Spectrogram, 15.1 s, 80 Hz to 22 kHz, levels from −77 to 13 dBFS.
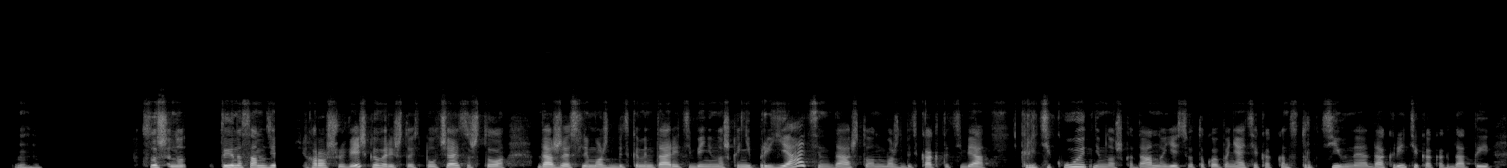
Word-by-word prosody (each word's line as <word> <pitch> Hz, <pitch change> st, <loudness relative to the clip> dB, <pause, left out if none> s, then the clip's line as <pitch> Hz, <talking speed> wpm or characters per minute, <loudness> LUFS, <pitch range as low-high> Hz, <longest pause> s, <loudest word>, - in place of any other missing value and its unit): Мгм. 195 Hz, -2 st, -8 dB, 1.0 s
Слушай, 230 Hz, -5 st, +3 dB
ну, 200 Hz, +1 st, +1 dB, 0.3 s
ты 225 Hz, +1 st, +9 dB
на 230 Hz, -, +6 dB
самом 225 Hz, -1 st, +3 dB
деле 230 Hz, +1 st, +4 dB, 0.2 s
очень 205 Hz, -, -19 dB
хорошую 230 Hz, -6 st, +2 dB
вещь -, -, +5 dB
говоришь. 200 Hz, -7 st, +1 dB
То -, -, -6 dB
есть, 175 Hz, 0 st, -7 dB
получается, 210 Hz, +5 st, +2 dB
что 185 Hz, -2 st, 0 dB, 0.3 s
даже 205 Hz, +3 st, +7 dB
если 205 Hz, 0 st, -1 dB
может 200 Hz, 0 st, -1 dB
быть 185 Hz, 0 st, -7 dB
комментарий 195 Hz, -1 st, +3 dB
тебе 185 Hz, 0 st, -5 dB
немножко 190 Hz, +1 st, -5 dB
неприятен, 195 Hz, -, +1 dB
да, 190 Hz, +5 st, +1 dB
что 185 Hz, -5 st, -9 dB
он 170 Hz, 0 st, -8 dB
может 180 Hz, 0 st, -7 dB
быть 175 Hz, -1 st, -11 dB
как-то 195 Hz, -3 st, -1 dB
тебя 180 Hz, 0 st, +1 dB, 0.3 s
критикует 220 Hz, -, +1 dB
немножко, 180 Hz, -3 st, -7 dB
да, 190 Hz, +4 st, 0 dB
но 205 Hz, -2 st, -2 dB
есть 200 Hz, +2 st, -1 dB
вот 180 Hz, -, -8 dB
такое 180 Hz, -, -4 dB
понятие, 200 Hz, +5 st, -5 dB
как 180 Hz, -1 st, -9 dB
конструктивная, 180 Hz, -3 st, -5 dB
да, 200 Hz, +7 st, -1 dB
критика, 220 Hz, -4 st, -4 dB
когда 175 Hz, +1 st, -5 dB
ты 175 Hz, -1 st, -3 dB
195 Hz, 175 wpm, -24 LUFS, 180-210 Hz, 1.0 s, ты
